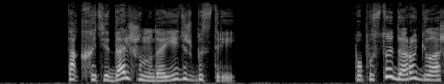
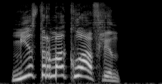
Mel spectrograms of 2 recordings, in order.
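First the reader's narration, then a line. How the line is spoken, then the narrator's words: Ringing shout. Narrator (Russian): звонко крикнула она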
